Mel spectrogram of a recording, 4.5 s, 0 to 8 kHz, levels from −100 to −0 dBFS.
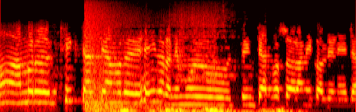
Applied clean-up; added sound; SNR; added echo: classical method spectral subtraction.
